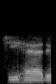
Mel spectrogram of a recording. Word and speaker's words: Jihad: So it'll be Jihad Abdul-Mumit. That's Jihad.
